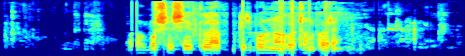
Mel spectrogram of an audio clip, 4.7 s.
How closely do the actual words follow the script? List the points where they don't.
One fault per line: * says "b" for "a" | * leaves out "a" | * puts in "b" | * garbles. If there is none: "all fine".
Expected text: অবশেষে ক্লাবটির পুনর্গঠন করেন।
all fine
